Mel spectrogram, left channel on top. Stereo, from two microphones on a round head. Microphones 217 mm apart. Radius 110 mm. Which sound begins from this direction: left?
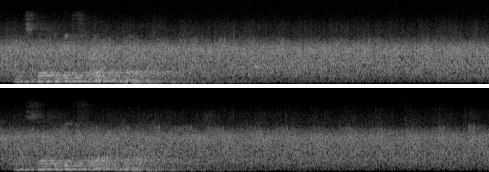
A man speaking, at 0.1 s.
